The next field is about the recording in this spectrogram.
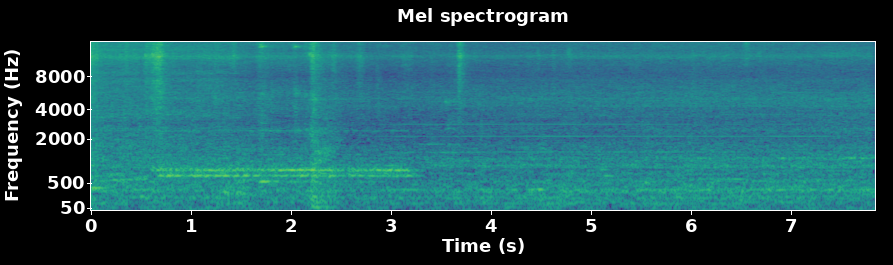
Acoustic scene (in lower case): subway train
